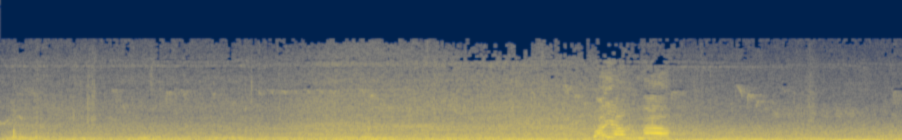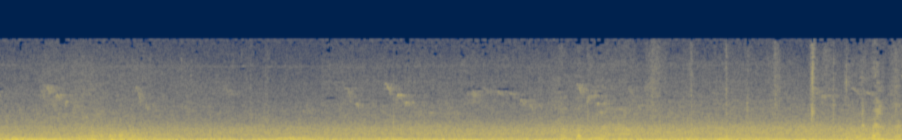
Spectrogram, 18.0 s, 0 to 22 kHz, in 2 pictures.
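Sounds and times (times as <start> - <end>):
low traffic rumble: 0.0 - 18.0.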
